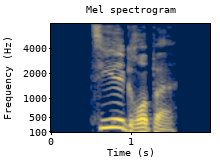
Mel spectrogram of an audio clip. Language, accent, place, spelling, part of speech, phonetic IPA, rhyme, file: German, Germany, Berlin, Zielgruppe, noun, [ˈt͡siːlˌɡʁʊpə], -iːlɡʁʊpə, De-Zielgruppe.ogg
- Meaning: target group, target audience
